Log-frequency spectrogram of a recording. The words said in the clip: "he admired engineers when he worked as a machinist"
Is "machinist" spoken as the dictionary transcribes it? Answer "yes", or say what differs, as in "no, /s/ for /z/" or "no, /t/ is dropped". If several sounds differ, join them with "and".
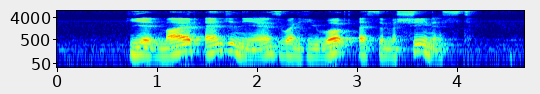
yes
